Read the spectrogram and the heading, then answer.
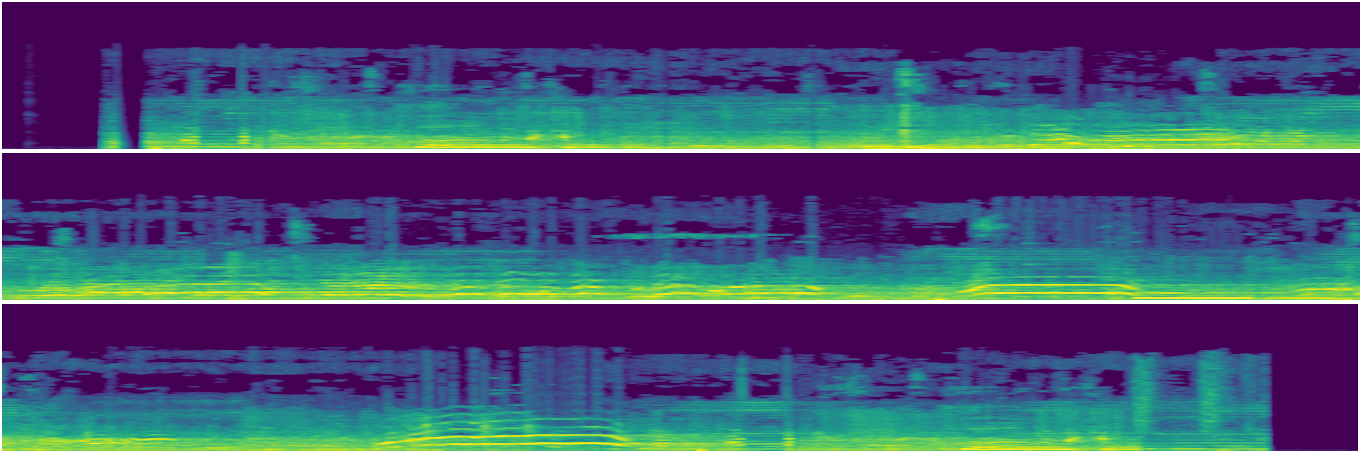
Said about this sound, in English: The next video is very upsetting. It shows the last desperate screaming of the victims before they were burned to death.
